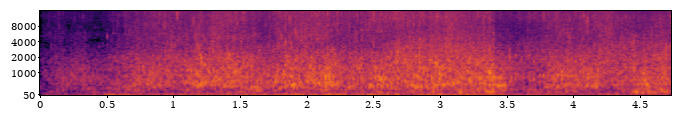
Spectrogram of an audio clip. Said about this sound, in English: This week, those sounds from Virginia's York River State Park open our episode about a center of Native American civilization that existed along the York for hundreds of years before Virginia's first English settlement at Jamestown.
